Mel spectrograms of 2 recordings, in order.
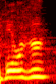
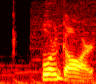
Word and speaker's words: Borgar: Is it called Borger? Borgar. Sorry. How dare I mispronounce it? Look, the Millennial Burger place said you have to pronounce it as their Borgar with special house sauce.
